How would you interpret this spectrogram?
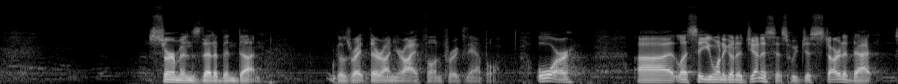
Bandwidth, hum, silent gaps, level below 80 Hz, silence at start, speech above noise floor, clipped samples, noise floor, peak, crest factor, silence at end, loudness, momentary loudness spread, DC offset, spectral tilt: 16 kHz; none; none; -52 dBFS; 1.5 s; 35 dB; under 0.1%; -56 dBFS; -2 dBFS; 20 dB; 0.2 s; -21 LUFS; 16 LU; under 0.1%; -6.5 dB/octave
